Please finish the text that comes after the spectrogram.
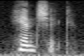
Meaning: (noun) The grasping of hands by two people when greeting, leave-taking, or making an agreement
- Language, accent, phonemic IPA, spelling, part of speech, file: English, US, /ˈhæn(d)ˌʃeɪk/, handshake, noun / verb, En-us-handshake.ogg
